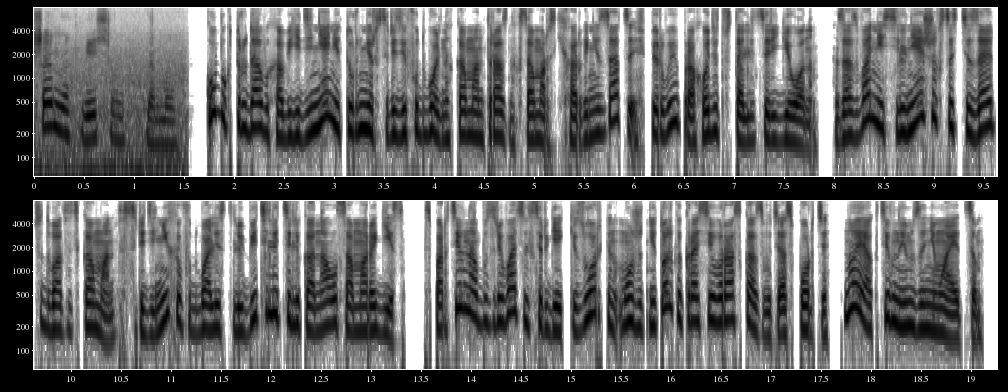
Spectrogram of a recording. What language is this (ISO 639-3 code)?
rus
